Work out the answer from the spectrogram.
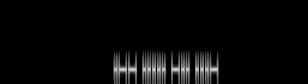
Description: Morse code, heard as a keyed tone, about 50 wpm, 700 Hz. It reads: W5DV
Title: Call Signs Repeated 2x - 50wpm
